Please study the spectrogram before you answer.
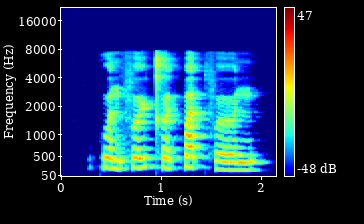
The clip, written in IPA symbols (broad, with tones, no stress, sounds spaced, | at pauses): kʷ ɐ˨˩ n f ɵ˨˥ ɥ kʰ ɵ˨ t̚ p ɐ˧ t̚ f ɵ˨ n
